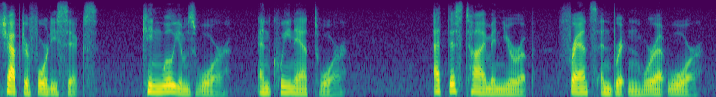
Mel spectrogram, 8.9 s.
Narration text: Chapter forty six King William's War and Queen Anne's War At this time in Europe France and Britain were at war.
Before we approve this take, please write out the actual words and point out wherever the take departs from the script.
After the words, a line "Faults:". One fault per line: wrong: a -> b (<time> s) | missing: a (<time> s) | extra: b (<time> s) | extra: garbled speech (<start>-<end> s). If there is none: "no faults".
Chapter forty six King William's War and Queen Anne's War At this time in Europe France and Britain were at war.
Faults:
no faults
